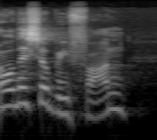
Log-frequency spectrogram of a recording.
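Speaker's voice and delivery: ordinary talk, nothing marked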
